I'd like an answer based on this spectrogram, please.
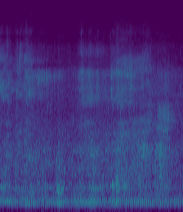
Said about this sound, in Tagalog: Para siyang dagat umaalon.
